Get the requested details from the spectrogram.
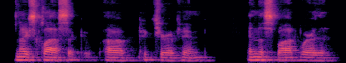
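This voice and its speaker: A man speaks at a fairly slow pace in a medium-pitched, monotone voice with flat intonation, somewhat breathy with a dark, mellow tone. The room echo is audible. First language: Dutch. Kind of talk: casual chat before a scripture class.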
